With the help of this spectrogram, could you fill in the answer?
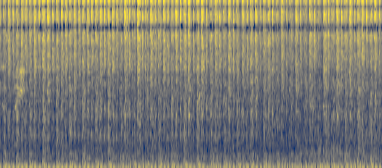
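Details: Race car engine finally idling, not yet up to temperature and running without a cooling fan: deep, loud, steady low rumble with even pulse about four per second, no misses or knocks; normal idle.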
